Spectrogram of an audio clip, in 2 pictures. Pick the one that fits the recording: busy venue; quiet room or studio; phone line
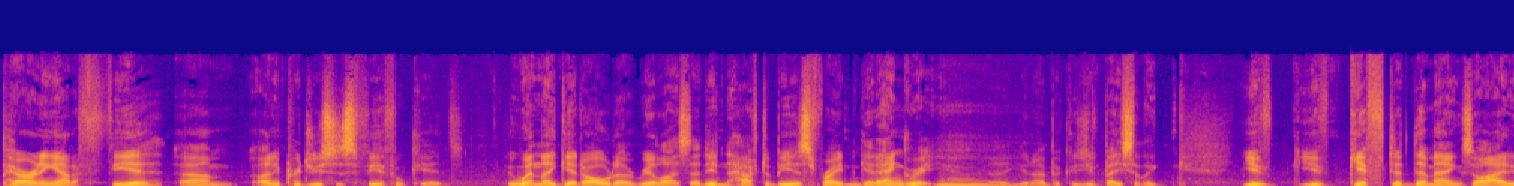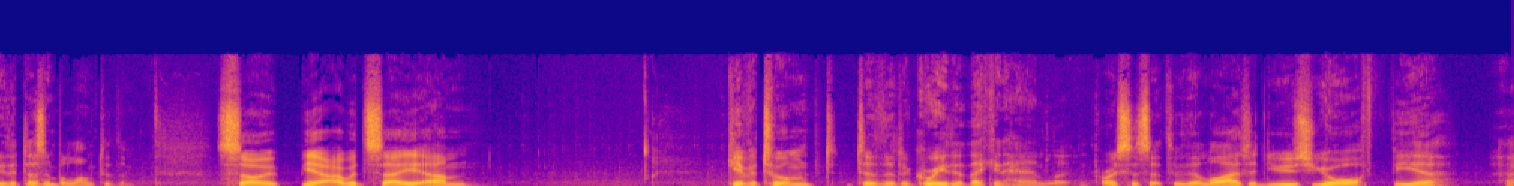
busy venue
